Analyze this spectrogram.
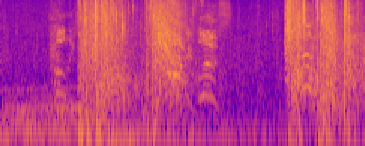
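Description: Gunshots ring out loudly.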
